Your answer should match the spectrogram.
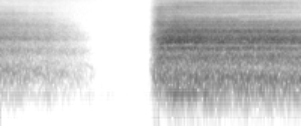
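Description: Slow, deliberate breaths close to the microphone, taken while leading a breathing meditation. One long breath fades out about half a second in, and after a moment of silence another long breath begins about a second in and slowly trails off.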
